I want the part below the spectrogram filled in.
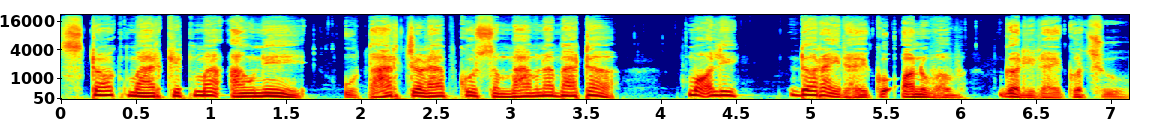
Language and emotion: Nepali, fearful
